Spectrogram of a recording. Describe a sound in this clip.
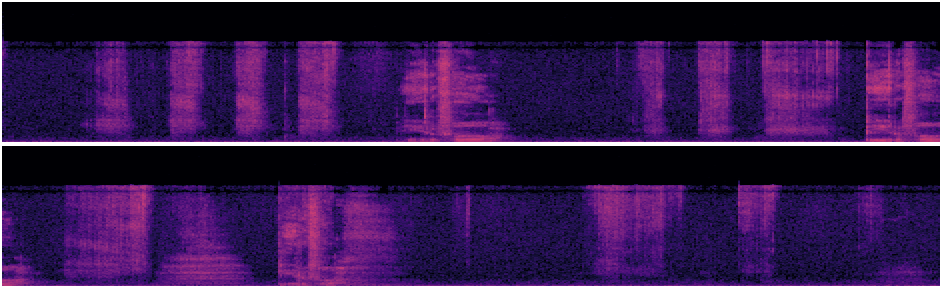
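A razor scrapes softly across skin.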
